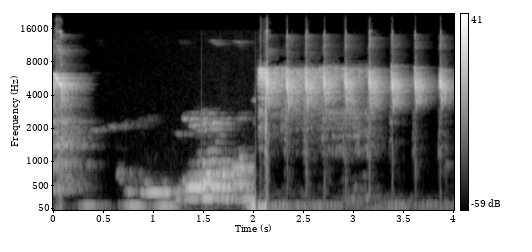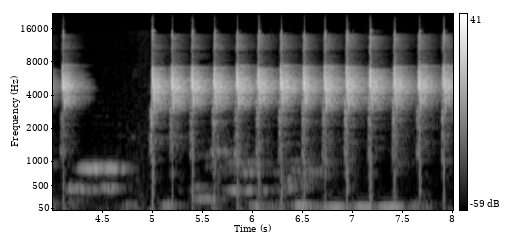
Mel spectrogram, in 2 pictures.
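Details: Sooty-headed bulbul (cucak cungkok) in a training recording of screaming calls: after a soft low warble, dry rasping high notes repeat about twice a second in two long runs.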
